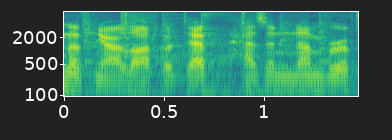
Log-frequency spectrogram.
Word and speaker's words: Nyarlathotep: hard to say, so I'll just anglicize the hell out of it and say Nyarlathotep. That way it reflects some of the Egyptian origin of the name, since Hotep is an Egyptian word meaning to be at peace.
